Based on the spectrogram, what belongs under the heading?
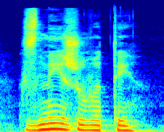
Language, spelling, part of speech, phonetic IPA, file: Ukrainian, знижувати, verb, [ˈznɪʒʊʋɐte], Uk-знижувати.ogg
- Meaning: 1. to lower, to bring down 2. to reduce, to decrease, to cut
